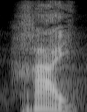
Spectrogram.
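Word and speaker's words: חי: Esta raíz está relacionada con la vida y se pronuncia Jai.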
